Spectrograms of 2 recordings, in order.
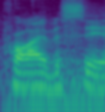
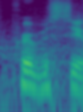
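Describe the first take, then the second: First: The word has an American pronunciation, long first vowel. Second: The word has a British pronunciation, short first vowel.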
